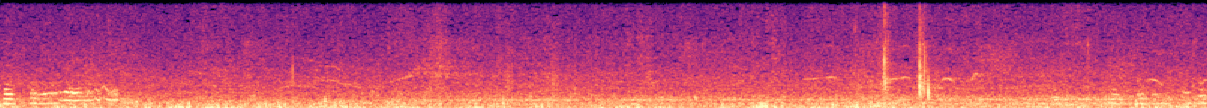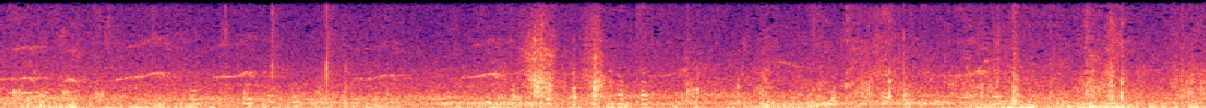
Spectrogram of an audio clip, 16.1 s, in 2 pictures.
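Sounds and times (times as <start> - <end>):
low steady rumble: 0.8 - 11.5
faint bird chirps: 4.8 - 14.8.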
